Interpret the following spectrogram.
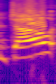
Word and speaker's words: Doux: The Dough is at Target. It's spelled DOUX.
